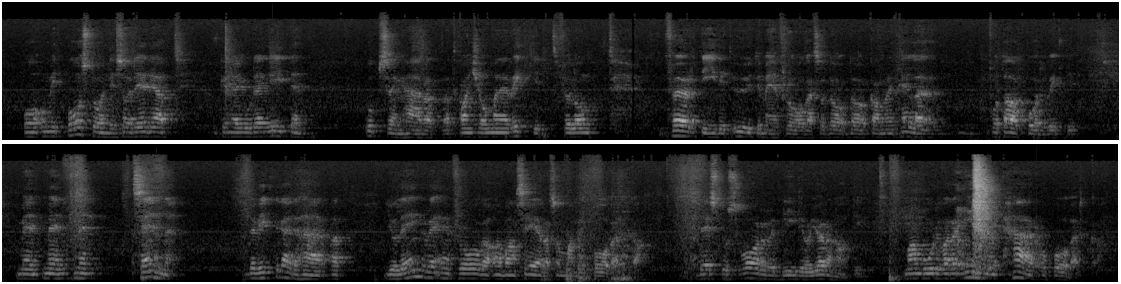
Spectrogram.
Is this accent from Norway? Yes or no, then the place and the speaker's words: no; Oravais, Ostrobothnia, Finland; Jag är också hemma från Oravais, Österbotten och Österby. En liten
